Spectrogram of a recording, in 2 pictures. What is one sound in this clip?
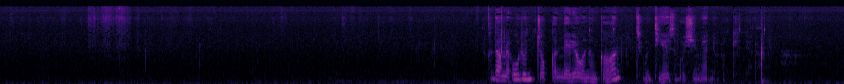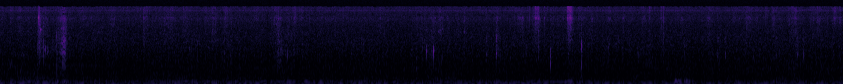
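Fingers rustle softly as a cord is pulled through a knot.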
